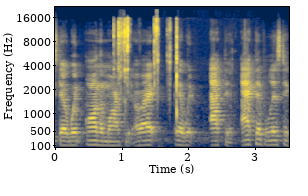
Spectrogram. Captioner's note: can opens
